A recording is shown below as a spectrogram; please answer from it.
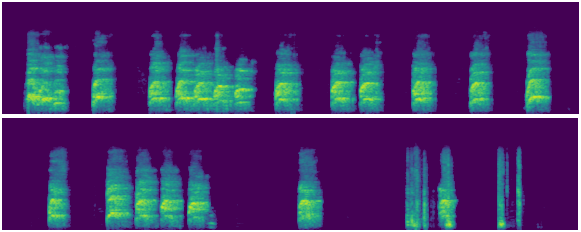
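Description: A dog barking repeatedly over a video call, about twenty short, loud barks in irregular runs, with a pause before a last few near the end.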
